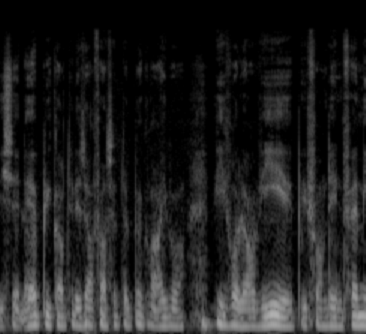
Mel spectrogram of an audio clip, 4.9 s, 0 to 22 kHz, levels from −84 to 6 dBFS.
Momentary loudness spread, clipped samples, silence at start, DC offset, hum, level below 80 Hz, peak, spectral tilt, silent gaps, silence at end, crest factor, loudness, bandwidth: 11 LU; under 0.1%; 0 s; under 0.1%; none; -66 dBFS; -16 dBFS; -6 dB/octave; none; 0 s; 18 dB; -34 LUFS; 15.5 kHz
